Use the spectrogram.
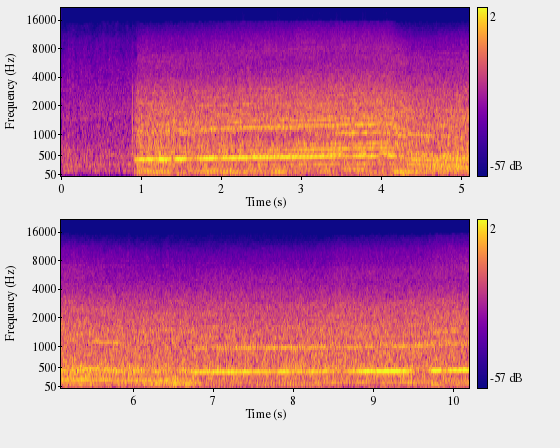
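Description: A racing truck at Bristol rolls through a corner and eases onto the throttle; its engine drones steadily at moderate distance, the pitch sagging and then holding under a faint crowd-and-track wash.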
